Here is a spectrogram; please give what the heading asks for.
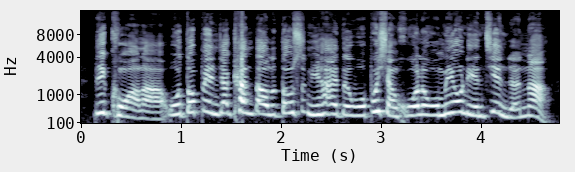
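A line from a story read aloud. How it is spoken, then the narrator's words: Young woman crying, shouting. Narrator (Chinese): 年轻女子突然哭起来了，嘴里大喊说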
